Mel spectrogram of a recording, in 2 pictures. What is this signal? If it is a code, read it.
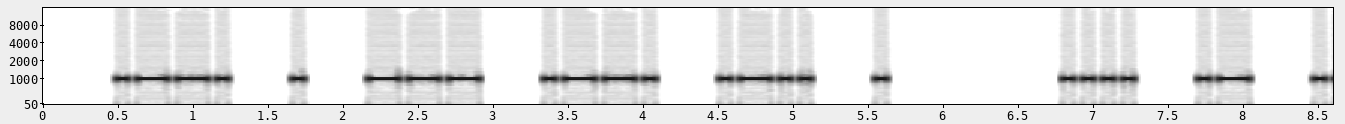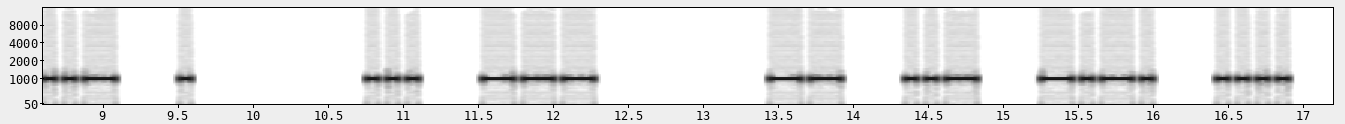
Morse code, heard as a keyed tone, about 18 wpm, spaced as for 12 wpm, 1000 Hz. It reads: PEOPLE HAVE SO MUCH
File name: qotdfiles / 12wpm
